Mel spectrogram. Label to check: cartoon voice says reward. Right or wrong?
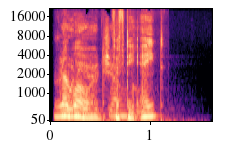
Right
